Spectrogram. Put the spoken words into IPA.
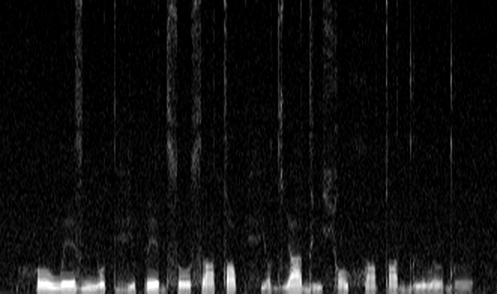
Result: h o˦ w e˧ z ɲ o˨ t vʲ ɯ˧ p e˦˨ d s o˨ s ɤ˧ tˤ ɛ˦ p fʲ ɔ˨ d ʎ a˦ d i˨ ç ɔ˨ xʷ a˧ tˤ ɛ˧ d d̪ ɯ˨ l ɤ˨ d̪ ɤ˨

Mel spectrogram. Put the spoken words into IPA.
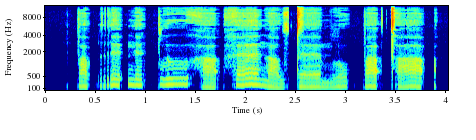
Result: p a˨˩ p̚ r e˦˥ ʔ n e˦˥ k̚ p l ɯː˥˩ h a˨˩ ʔ h ɛː˥˩ n a˨˩ w t ɛː˧ m l o˥˩ k̚ p a˥˩ ʔ tʰ a˥˩ ʔ

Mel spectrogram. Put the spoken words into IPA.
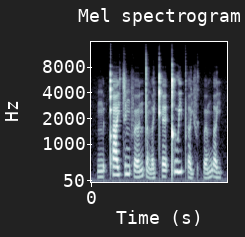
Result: ŋ ɵ˨ t̚ pʰ aː˥ j t͡s ɪ˥ ŋ f œː˨˥ n t̪ ɐ˨˩ ŋ ɐ˨˧ j kʰ ɛː˨ t̚ kʰ uː˥ j pʰ ɐ˨˩ j f ɪ˨ k̚ p œː˨˥ m w ɐ˧ j

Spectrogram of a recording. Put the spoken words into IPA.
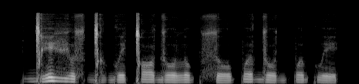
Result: ɡ͡ǀ e vʲ o s ɡ͡ǀ ɤ ɡʷ e ǀ ɔ d o l o kʷ s o p ɤ d o d p ɤ kʷ e

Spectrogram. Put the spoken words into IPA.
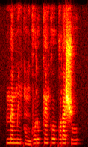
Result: m ɛ˦ m ĩ˧ k ũ˨ ɡ o˧ ɾ u˦ k ɛ̃˦ k o˦ ɡ ɔ˦ ɾ a˦ ʃ u˧

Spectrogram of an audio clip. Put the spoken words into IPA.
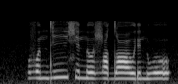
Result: v ʌ n d iː ɕ ɘ n ɤ ɮ ɛ dˤ oː ɾʲ ʌ n w o

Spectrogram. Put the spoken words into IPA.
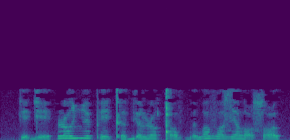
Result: k ḛ˩ ɡ ḛ˩ | ɭ ɔ˥ ʎ ø˥ pʼ e˧ kʼ ə˩ bʲ ɔ̰˧ l ɭ ɔ˧ ǃ ɔ̰˩ v b ə̰˩ w ɔ˥ v ɔ˧ z e˧ lˠ o̰˩ sˤ o̰˧

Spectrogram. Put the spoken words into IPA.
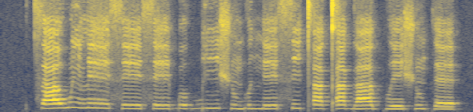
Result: t͡s aː˨˦ w ĩ˦˨ l eː˦˨ s eː˨ s eː˨ ɓ o˨˦ ɡ͡b iː˦ ʃ ũ˨ ɡʷ i˨ ŋ eː˨ s i˦ tʰ a˦ kʼ a˦ ɡ aː˨˦ kʷ eː˨ ʃ ũ˦ k ɛ˨

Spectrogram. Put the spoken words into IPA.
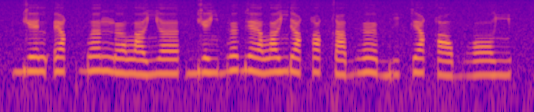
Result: ɡʲ ɛ˨ l ʔ ɛ˨ q b ɐ˦ ŋ œ˨ lˠ ɐ˨ ʎ ɐ˦ | ɡʲ ɛ˨ ʎ b œ˦ ɡ ɛ˨ lˠ ɐ˦ ʎ ɾ ɐ˨ q ɔ˦ q ɾ ɐ˨ bʱ œ˦˨ b i˨ k ɛ˦ q ɔ˨ bʱ ɔ˦ ʎ

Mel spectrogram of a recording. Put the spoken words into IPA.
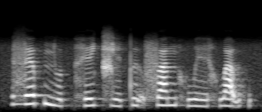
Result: z ɛ˦˥ p̚ ɲ o˨˩ t̚ h e˨˦ t͡ɕ e̤˨˩ t̪ ɨ̰˧˨ ə̯ f a˧ n h w e̤˨˩ h w a̰˧˨ w ʔ

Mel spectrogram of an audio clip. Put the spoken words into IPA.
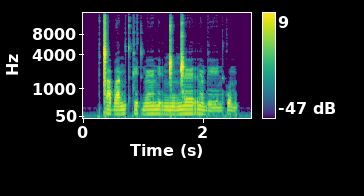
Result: ǀ a b a ŋ u t k e t b ɛ̃ː n e r ŋ͡ǀ ũ ŋ͡ǁ ɛː r ɛ̃ b eː n k o n

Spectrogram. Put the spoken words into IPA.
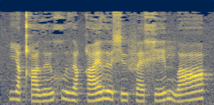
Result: i qʰ o ð ø xʷ ɯ ð ɯ q æ ð ø s y f æ x e ŋʷ ɑ

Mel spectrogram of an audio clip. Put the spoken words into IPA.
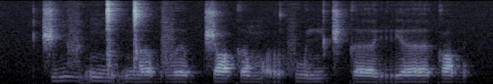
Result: t͡ʃ i v ḭ ŋ͡ǀ ḭ ŋ͡ǀ ʌː b v əː b t͡ʃ ɒ k ʌ m ɔ̰ r f u nʲ ə t͡ʃ k ɜː rʲ ɜː k ɒ b

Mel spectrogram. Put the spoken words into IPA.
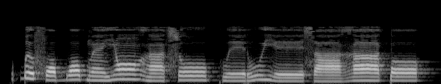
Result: ɓ ə˦ f ɔ˨ b ɔ˧ b ɛ̃˨ j ɔ̃˦ ɣ ã˨ s oː˧ kʷ eː˨ ɾ u˦ j eː˨ s aː˨ ɣ aː˦ k͡p ɔ˦

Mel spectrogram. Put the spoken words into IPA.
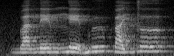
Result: b a˩ n eː˩ m ŋ eː˧˩ b ɯː˧ p a˩˧ j d ɤː˧

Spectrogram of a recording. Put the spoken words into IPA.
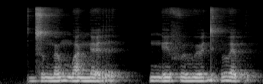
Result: d͡z o ŋ œ ŋʷ a ŋ ɛ r | ŋ e f ø β ø d | β ɛ kʷ

